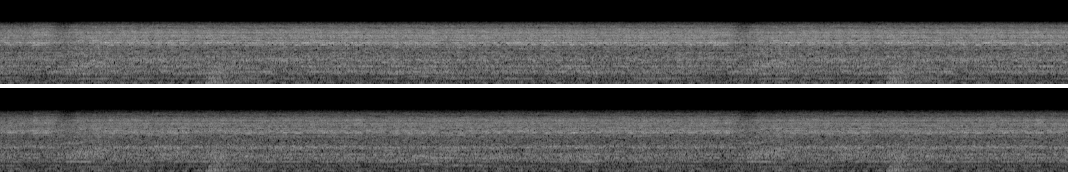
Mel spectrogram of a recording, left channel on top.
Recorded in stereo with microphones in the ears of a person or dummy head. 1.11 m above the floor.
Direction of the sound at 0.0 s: 30° left (ahead or behind).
